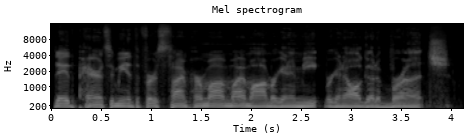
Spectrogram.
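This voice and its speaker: A man's voice: sits low, completely flat delivery, fast talker, smooth, dry recording. A hungover man chatting casually and in laid-back slang as he hosts a livestream. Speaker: host of a live day-trading stream.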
